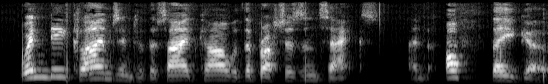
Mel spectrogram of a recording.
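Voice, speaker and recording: A high-pitched man at a moderate pace, with very wide pitch swings and big swings in loudness. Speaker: narrator. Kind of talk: children's story narration.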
